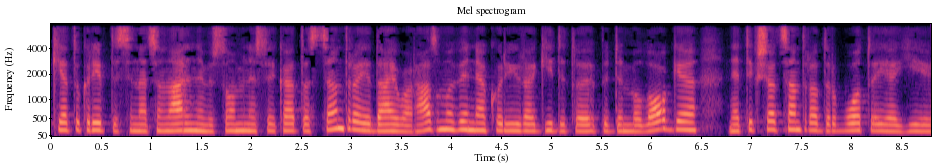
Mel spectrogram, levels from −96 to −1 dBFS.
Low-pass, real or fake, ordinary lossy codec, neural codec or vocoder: 7.2 kHz; fake; MP3, 32 kbps; codec, 16 kHz, 0.3 kbps, FocalCodec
